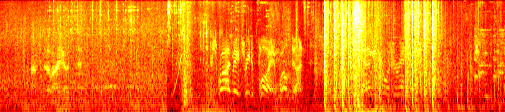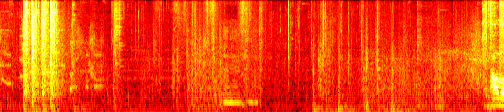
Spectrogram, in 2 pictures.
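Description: Gunfire in the video game Call of Duty, with repeated loud bursts of shots, pistol among them, and crunchy impacts over a busy game mix, while a voice talks in between the firing.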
